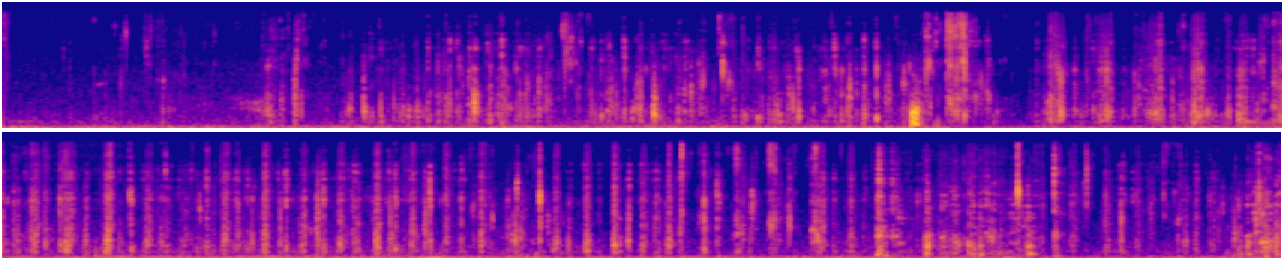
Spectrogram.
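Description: Chewing of curry-coated chicken skin with the mouth full: a dense, continuous run of short clicks and mouth sounds.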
